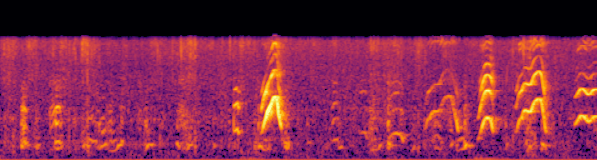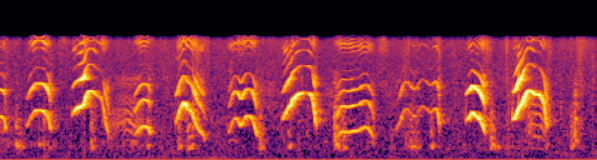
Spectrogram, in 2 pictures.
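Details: Golden Retriever puppies of a first litter in Iceland whimper and squeak in high, arching cries that overlap and repeat.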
